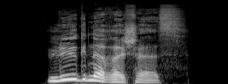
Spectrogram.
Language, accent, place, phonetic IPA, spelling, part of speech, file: German, Germany, Berlin, [ˈlyːɡnəʁɪʃəs], lügnerisches, adjective, De-lügnerisches.ogg
- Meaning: strong/mixed nominative/accusative neuter singular of lügnerisch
